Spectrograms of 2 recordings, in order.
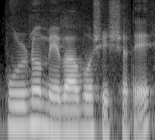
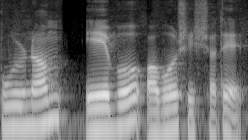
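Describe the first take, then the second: First: The words run together without breaks. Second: The words are separated with short breaks.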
